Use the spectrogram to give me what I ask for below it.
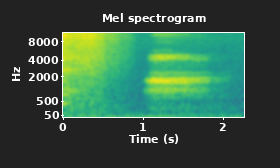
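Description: A slow inhale during a guided breathing exercise, a faint, airy draw of breath with a slightly hollow, whistly tone that begins about halfway through and holds steadily to the end.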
